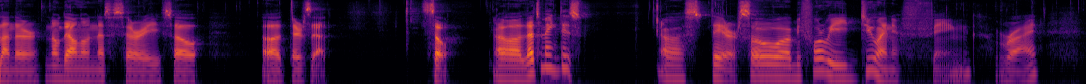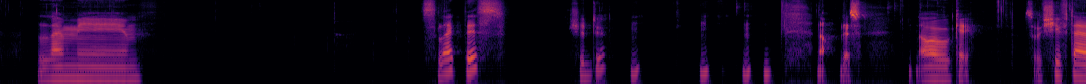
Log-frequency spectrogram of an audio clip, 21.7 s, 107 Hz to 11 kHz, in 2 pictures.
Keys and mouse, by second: 0.0 middle click, 1.2 shift+middle drag, 1.4 middle click, 2.1 ctrl+s, 2.4 middle click, 2.6 middle click, 3.6 shift+a, 6.9 middle drag, 7.6 Tab, 8.0 middle click, 8.6 shift+middle drag, 9.5 1, 10.1 shift+middle drag, 10.5 middle click, 10.9 middle drag, 11.8 middle drag, 12.4-13.0 middle drag, 13.3 click, 15.7-17.6 middle drag, 19.1 shift+s, 20.1 Tab, 20.1 middle click, 20.7 middle click.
